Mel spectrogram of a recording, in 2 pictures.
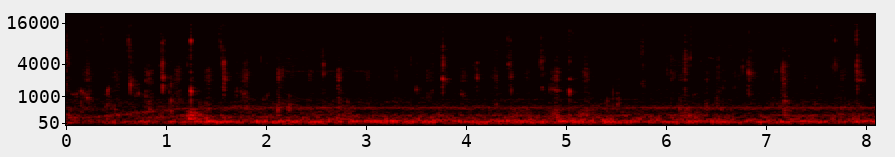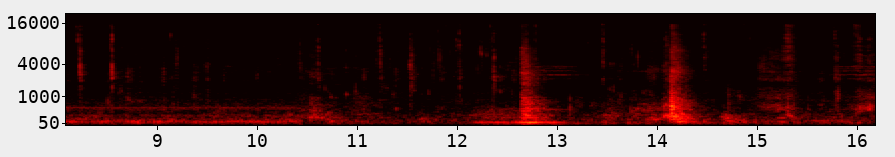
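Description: Close-miked chewing and wet mouth sounds of a person eating soft food, mixed with fingers working rice and omelette on a brass plate: a stream of small clicks and smacks, with two louder noises about a second and a half apart near the end.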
